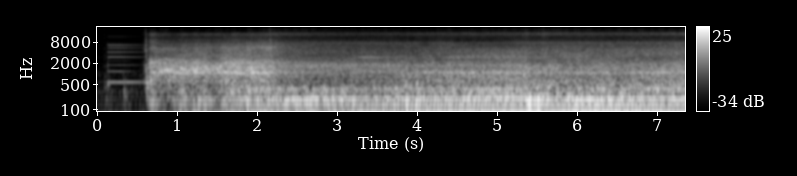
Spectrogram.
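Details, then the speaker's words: VW MK4 TDI PD BEW diesel before camshaft and timing belt replacement, heard at initial startup from the top of the engine: starter catches, then a lumpy, uneven idle with an irregular beat; rough running, cause not confirmed. "you can hear how rough it is on initial startup coming from up here"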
